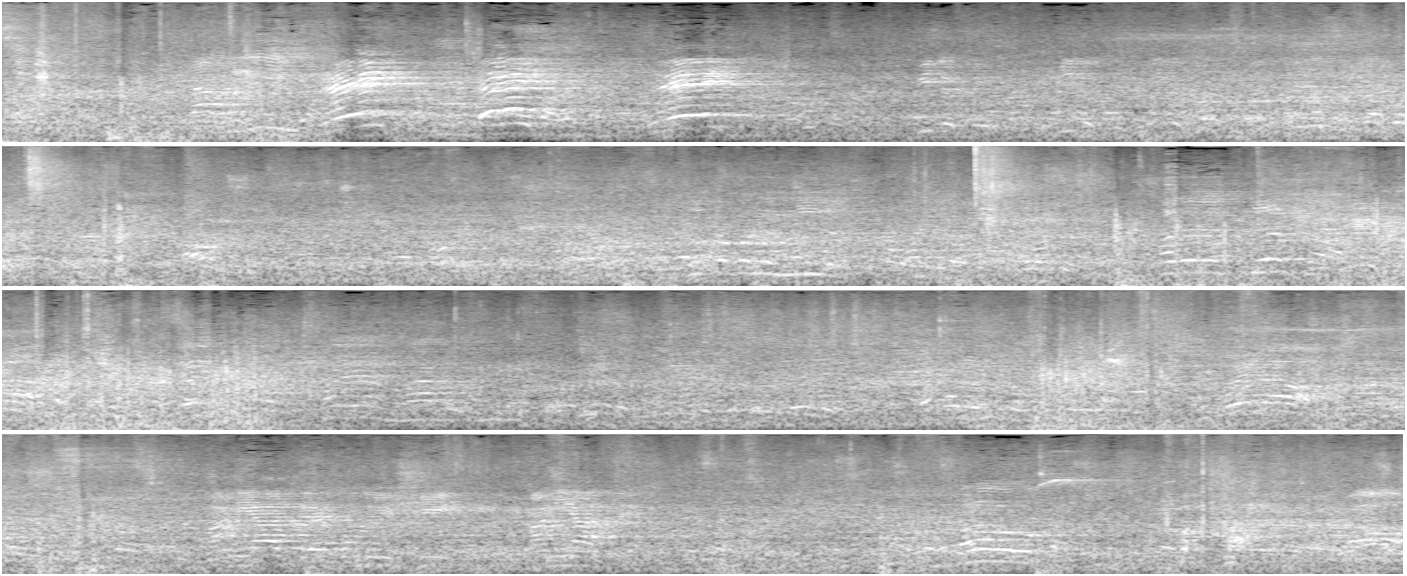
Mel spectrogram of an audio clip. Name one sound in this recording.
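Gloved punches and kicks thud against bodies.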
